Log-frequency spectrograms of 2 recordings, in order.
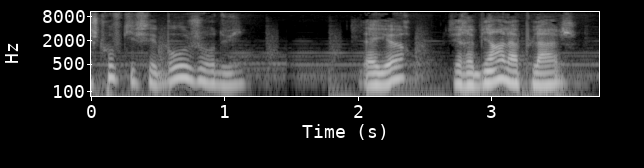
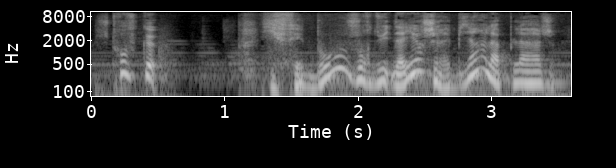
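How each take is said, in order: First: The first pause comes after 'aujourd'hui'. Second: The first pause comes after 'Je trouve que'.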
